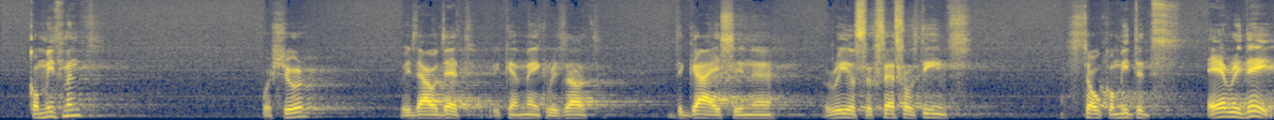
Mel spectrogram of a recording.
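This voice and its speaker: Audible room echo surrounds a man talking at a fairly slow pace with a fairly low pitch, ordinary pitch variation, and long, frequent pauses. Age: 60s. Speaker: basketball coach. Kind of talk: Q&A answer; lecture. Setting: coaching clinic with audience.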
